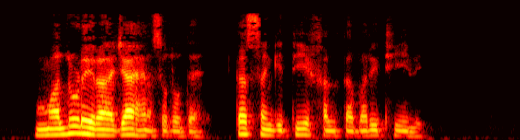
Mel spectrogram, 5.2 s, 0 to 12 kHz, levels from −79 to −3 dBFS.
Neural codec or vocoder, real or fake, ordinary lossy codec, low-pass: autoencoder, 48 kHz, 32 numbers a frame, DAC-VAE, trained on Japanese speech; fake; MP3, 32 kbps; 10.8 kHz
